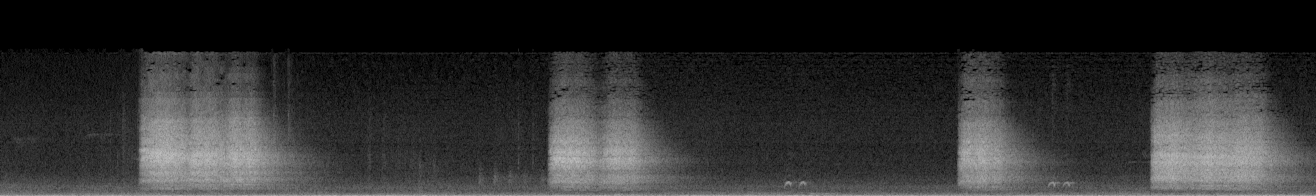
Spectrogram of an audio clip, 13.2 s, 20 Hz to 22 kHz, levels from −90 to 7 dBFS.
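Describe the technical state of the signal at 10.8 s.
A doubled audio track is present at 10.8 s, as it is across the whole clip. A second full-band copy of the sound trails the original by roughly 150 ms at about the same level, with no decay or room colouring. It is likely captured twice, through a slower parallel path or an edit holding two misaligned copies. Every onset is followed by a distinct, dry repeat, doubling transients into a flat slapback.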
